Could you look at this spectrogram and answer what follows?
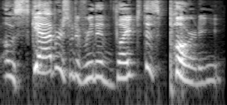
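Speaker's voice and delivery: hammed-up grieving pet owner; mock-mournful, put-on moan; sulky character impression. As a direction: draw it out, laying on the guilt. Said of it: "Ron's over there like".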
